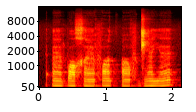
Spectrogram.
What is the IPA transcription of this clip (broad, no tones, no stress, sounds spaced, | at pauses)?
ʔ æ̃ p ɒ χ æ̃ f ɑ̃ t͡sʼ ɑ̃ f d͡ʒ æ̃ j ɛ̃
